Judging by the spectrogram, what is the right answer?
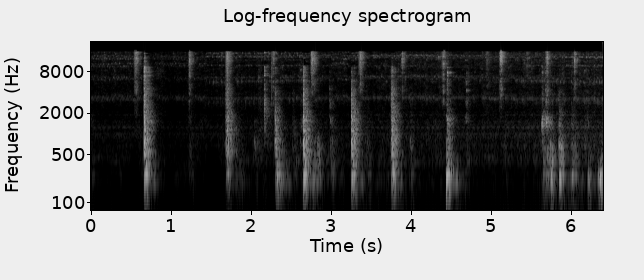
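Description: Screwdriver turning a small screw back into a sheet-metal cover, giving a series of sharp clicks about two a second, with a denser clatter near the end.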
